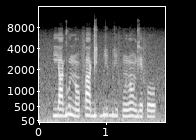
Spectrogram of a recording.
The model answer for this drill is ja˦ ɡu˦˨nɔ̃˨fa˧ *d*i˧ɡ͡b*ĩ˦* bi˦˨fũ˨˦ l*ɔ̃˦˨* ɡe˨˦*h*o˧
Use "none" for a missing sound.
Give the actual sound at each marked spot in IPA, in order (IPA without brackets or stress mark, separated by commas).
ɡ, i˦, ɔ̃˦˨, f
